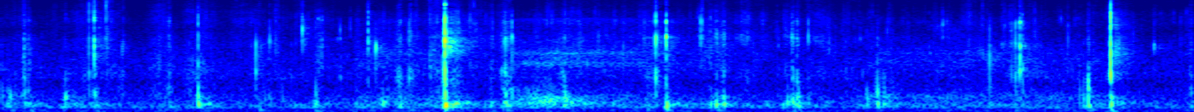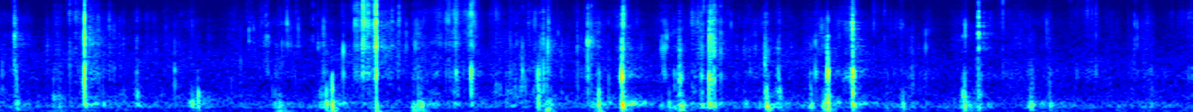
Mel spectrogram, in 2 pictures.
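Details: Quiet indoor crunching, tearing and crinkling, like something being chewed, with no bark, whine or other animal call heard.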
